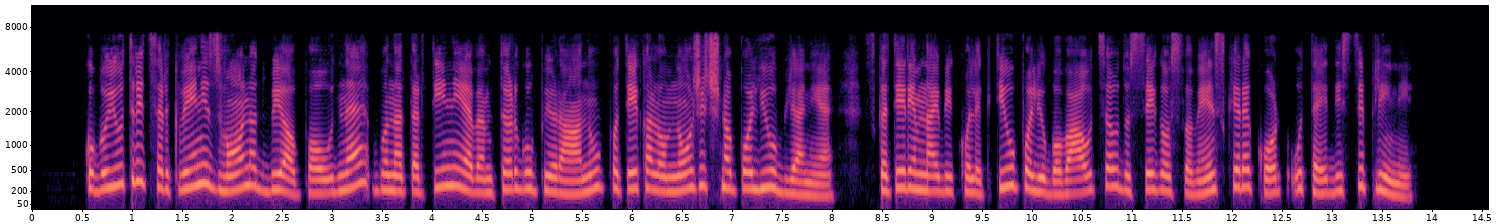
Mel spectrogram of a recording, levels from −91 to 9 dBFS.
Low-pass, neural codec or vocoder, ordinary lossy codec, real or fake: 7.2 kHz; codec, 16 kHz, 8 kbps, FunCodec, trained on Chinese and English, 25 frames a second; none; fake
